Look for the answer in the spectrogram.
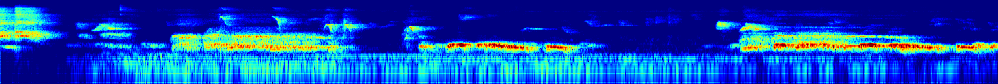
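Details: Crowing of a Chinese francolin in Bình Thuận, Vietnam, recorded where birds are trapped. Loud grating phrases are separated by lower rapid stuttering notes. A faint low hum runs underneath, with brief high chirps from other birds.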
